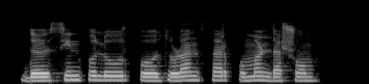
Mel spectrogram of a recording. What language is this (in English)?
Pashto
